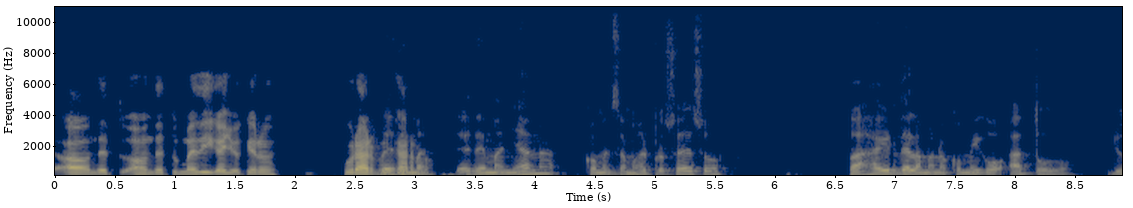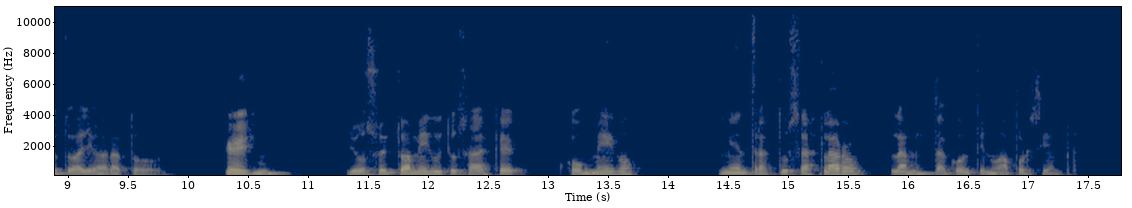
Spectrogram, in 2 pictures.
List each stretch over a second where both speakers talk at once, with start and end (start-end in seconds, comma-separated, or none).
none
